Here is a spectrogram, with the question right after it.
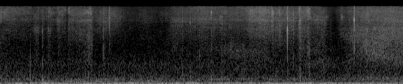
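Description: Long, pointed teal acrylic nails scratch and rub a dark grey knit T-shirt, probably cotton, worn on a seated person's back over the upper back and shoulders. The result is a soft, steady, bright scratchy hiss with brief sharper strokes, all damped by the body underneath.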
